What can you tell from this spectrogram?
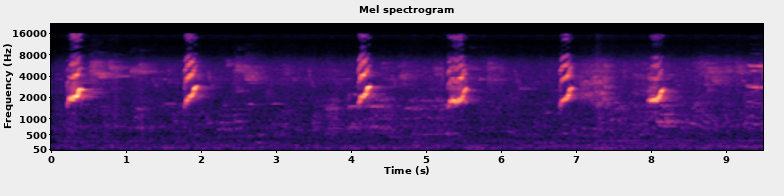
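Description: Javan myna calling repeatedly: six short, sharp notes that each sweep quickly upward in pitch, spaced about one and a half seconds apart, with faint softer chatter between them.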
